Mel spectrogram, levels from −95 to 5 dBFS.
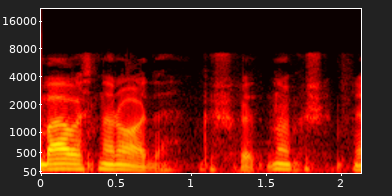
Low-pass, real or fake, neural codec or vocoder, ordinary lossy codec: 7.2 kHz; real; none; AAC, 32 kbps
